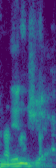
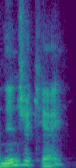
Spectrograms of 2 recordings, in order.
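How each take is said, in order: First: The name is said as one blended word. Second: The name ends with a separately spoken letter K. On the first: The speaker calls it wrong. "For all these years, I've been saying Ninjak" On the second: The speaker calls it right. "Is it Ninja K?"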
